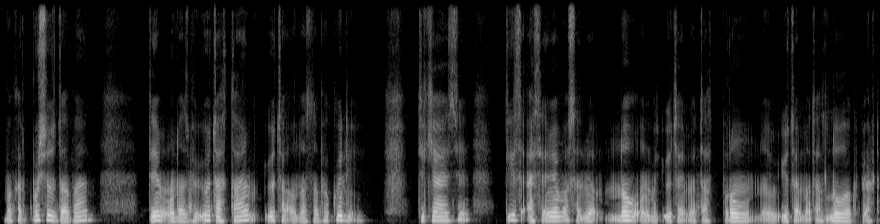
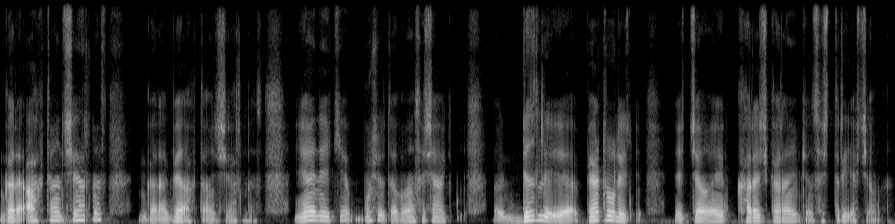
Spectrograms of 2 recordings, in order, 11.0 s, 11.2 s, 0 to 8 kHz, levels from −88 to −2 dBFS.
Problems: low volume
